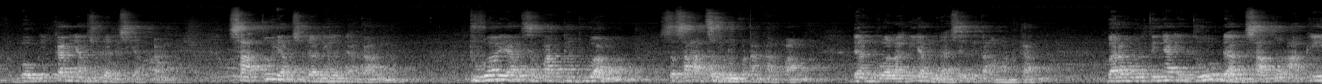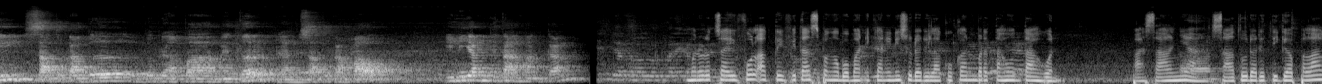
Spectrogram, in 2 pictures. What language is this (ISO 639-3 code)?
ind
